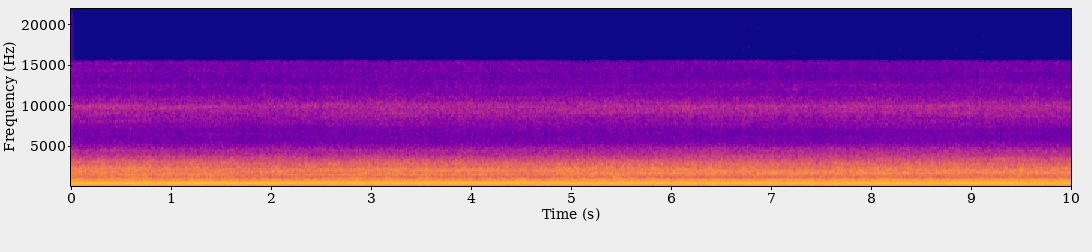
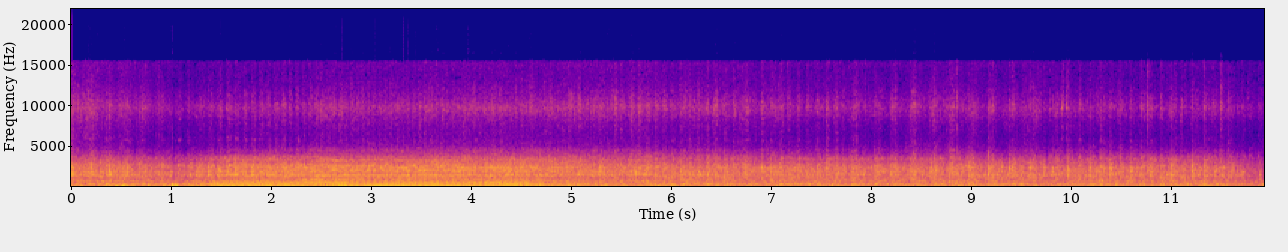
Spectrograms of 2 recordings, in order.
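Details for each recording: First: Yamaha 15 hp outboard test run at full power after repair. It had been hard to start with no power, caused by a weakened ignition coil (270 ohm) and a flooded carburetor. Now a loud, steady, high-revving drone holds a constant pitch with no misses or surging. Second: Yamaha 15 hp outboard at full throttle drones flat and uneven without climbing in pitch, then sags off; hard starting and total loss of power from a weakened ignition coil and clogged carburettor.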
